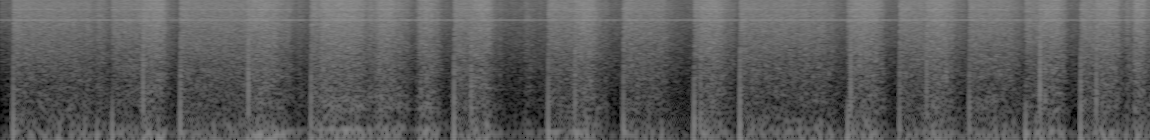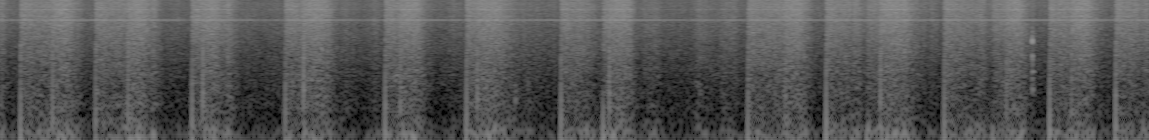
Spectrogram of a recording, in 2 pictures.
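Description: Wind gusts rumble outdoors in bursts.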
